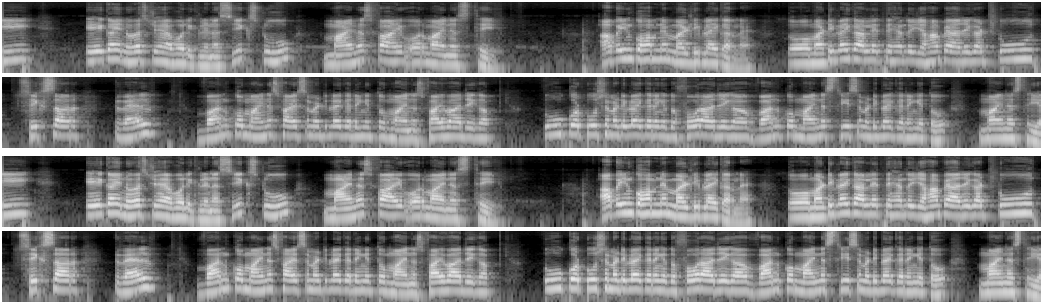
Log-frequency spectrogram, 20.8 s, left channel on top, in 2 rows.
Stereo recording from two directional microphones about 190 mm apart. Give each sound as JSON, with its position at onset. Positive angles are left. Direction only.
{"t": 0.0, "sound": "a man's voice", "side_deg": -40}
